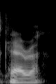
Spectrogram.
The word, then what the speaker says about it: Cara: but um Cara Jackson I would say Cara but I noticed on her Instagram she specifically writes Cara in terms of phonetically. So, so Cara it is um and and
